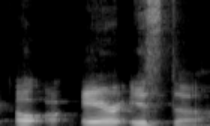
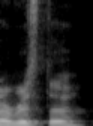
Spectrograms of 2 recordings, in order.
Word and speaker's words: Arista: um kayn 917 said love you Ms is pronounced air airista not Arista air is the I'll try to remember that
